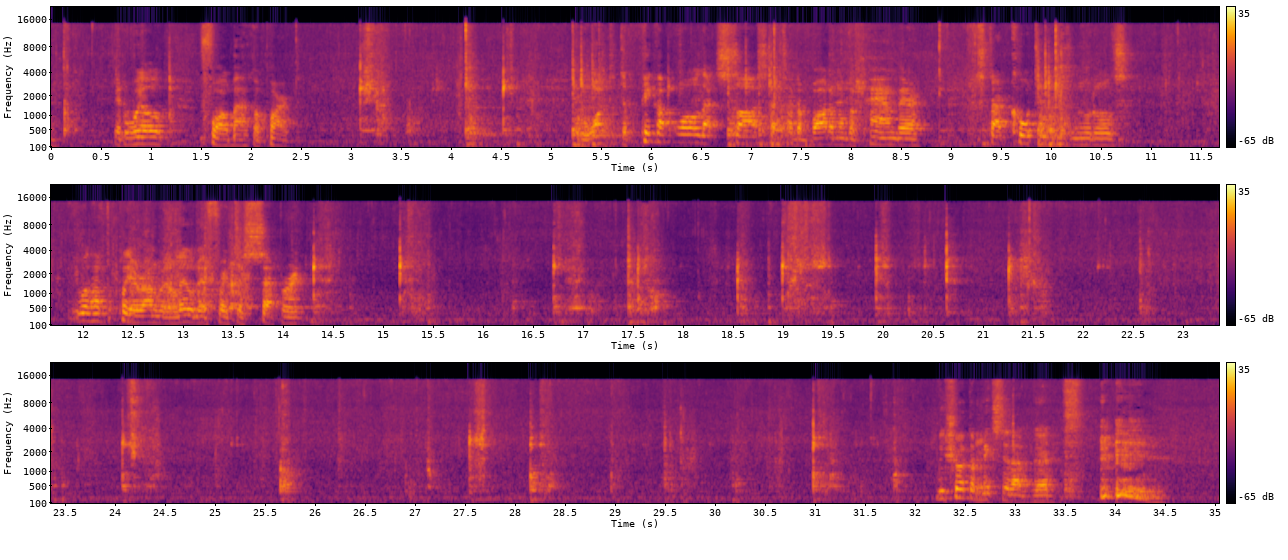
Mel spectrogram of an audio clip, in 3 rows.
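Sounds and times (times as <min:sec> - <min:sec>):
noodles sizzling: 0:00.0 - 0:35.0
spatula scraping metal wok: 0:03.0 - 0:33.6.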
